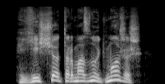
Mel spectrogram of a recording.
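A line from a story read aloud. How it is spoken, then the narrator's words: Shouted. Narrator (Russian): крикнул игрок Атону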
